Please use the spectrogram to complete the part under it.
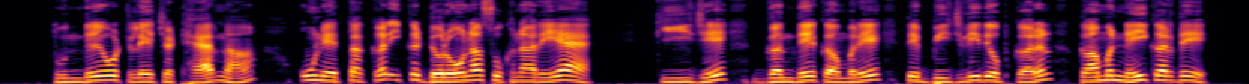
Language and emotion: Dogri, angry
